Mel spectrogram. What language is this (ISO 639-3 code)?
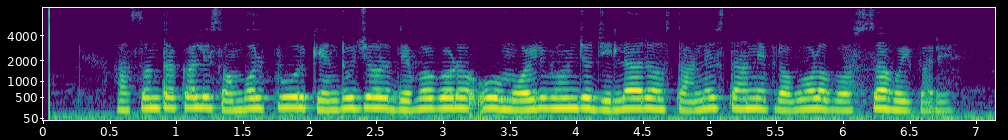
ori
